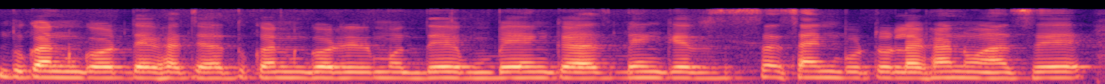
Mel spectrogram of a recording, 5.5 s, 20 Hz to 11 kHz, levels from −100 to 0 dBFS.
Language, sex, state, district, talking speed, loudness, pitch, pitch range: Bengali, female, Tripura, West Tripura, 120 wpm, -17 LUFS, 195 Hz, 190-195 Hz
